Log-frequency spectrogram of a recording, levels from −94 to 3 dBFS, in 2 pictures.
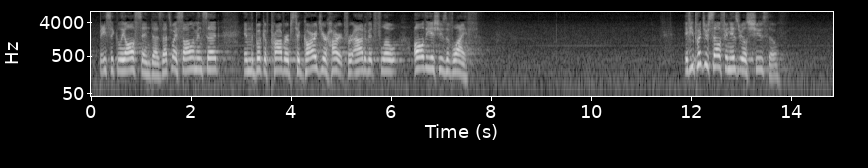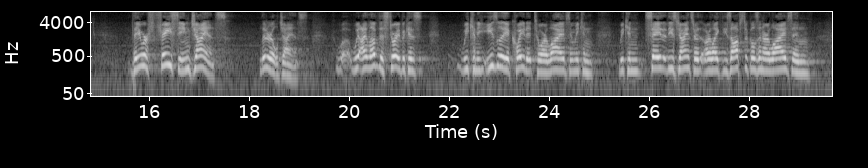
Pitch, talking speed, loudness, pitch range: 215 Hz, 150 wpm, -21 LUFS, 205-230 Hz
